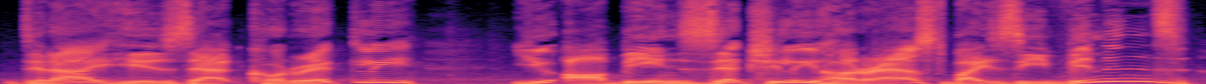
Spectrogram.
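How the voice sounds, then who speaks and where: A man's voice: high voice, big pitch swings, slow, creaky, fairly bright tone, exaggerated voice. A man playing a lecherous German sidekick with a German accent and a snickering, leering manner in a comedic audio drama. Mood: curious.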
